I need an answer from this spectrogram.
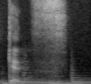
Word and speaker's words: Keds: Ça s'écrit avec un "s", mais ça se dit "ked'z".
